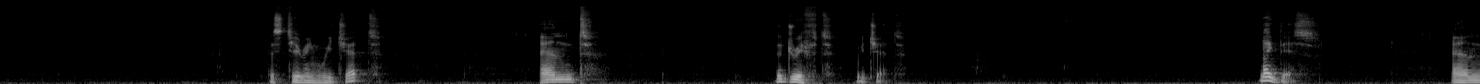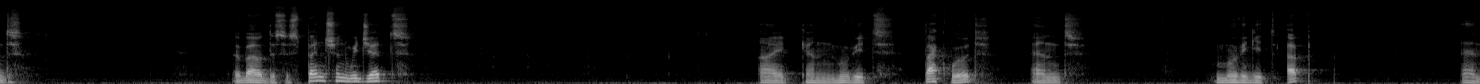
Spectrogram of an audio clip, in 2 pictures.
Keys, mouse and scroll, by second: 1.1 click, 2.3 Tab, 4.0 shift+middle click, 4.4 middle click, 5.3 right click, 5.7 right click, 6.1 shift+middle click, 6.4 middle click, 7.3 Tab, 9.1 click, 9.9 Tab, 10.7 middle click, 14.4 right click, 15.3 right click, 16.2 alt+g, 17.4 KP_3, 18.7 KP_5, 19.5 scroll down 1, 19.7-20.3 scroll up 6, 20.3 shift+middle click, 21.0 Tab, 21.8 right click, 23.2 click, 25.5 click, 27.8 Tab, 28.5 scroll down 3, 28.9 middle click.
